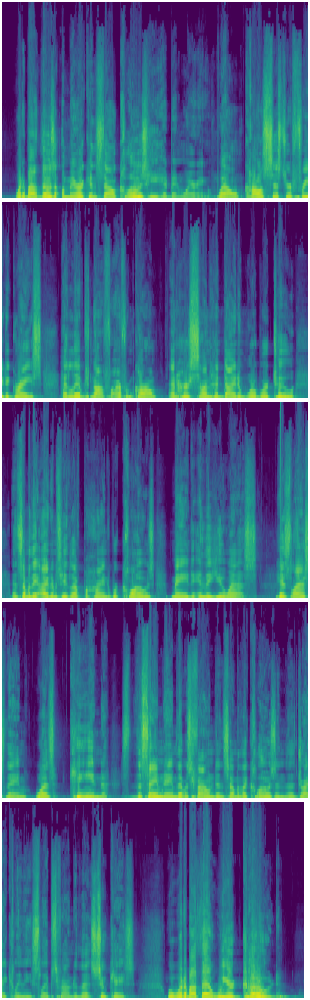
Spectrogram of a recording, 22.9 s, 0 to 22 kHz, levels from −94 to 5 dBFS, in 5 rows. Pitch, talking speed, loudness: 120 Hz, 195 wpm, -12 LUFS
